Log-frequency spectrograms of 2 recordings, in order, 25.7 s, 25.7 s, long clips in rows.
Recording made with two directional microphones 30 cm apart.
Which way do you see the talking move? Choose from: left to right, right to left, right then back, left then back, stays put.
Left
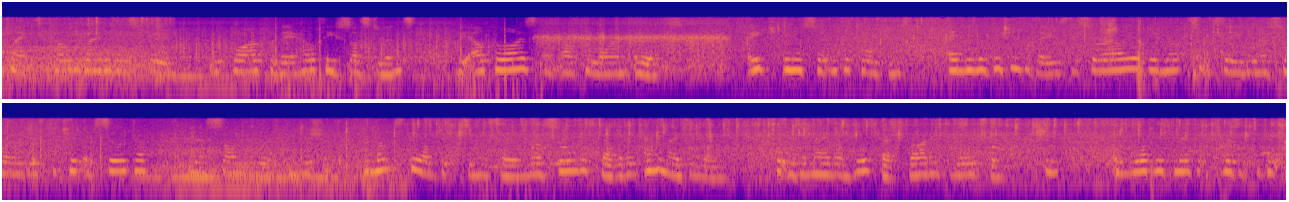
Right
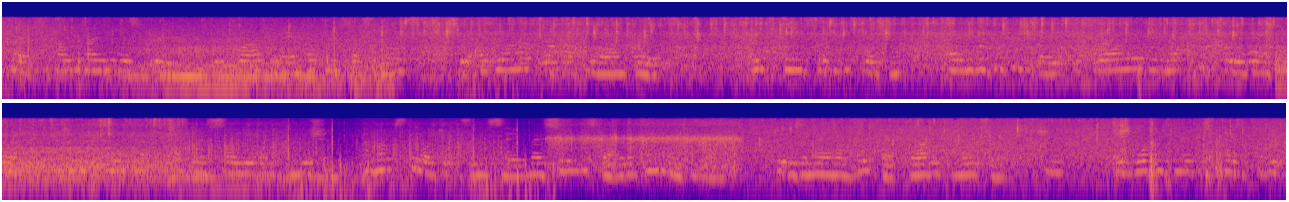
stays put.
